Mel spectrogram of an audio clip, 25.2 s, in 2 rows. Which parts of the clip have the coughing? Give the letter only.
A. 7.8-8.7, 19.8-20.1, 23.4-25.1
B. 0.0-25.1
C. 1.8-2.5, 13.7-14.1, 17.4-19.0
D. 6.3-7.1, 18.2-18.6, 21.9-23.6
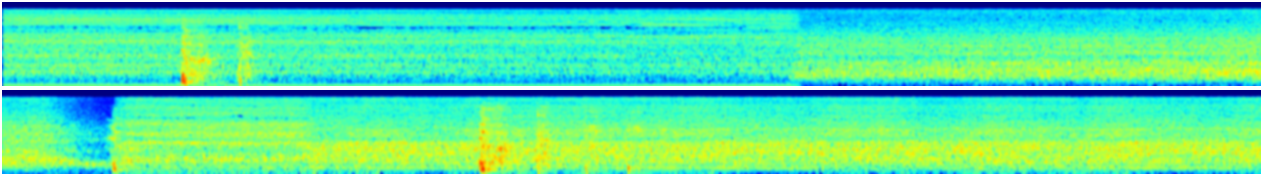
C.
